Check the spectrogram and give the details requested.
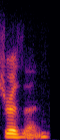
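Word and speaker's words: Drizin: collaborated collaborated with Mr drizzen on a number of research projects correct attorney I guess he mispronounced um his name wrong because then attorney gen attorney driven just for the record judge it's josen so he must have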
